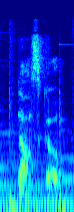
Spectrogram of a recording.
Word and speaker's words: Doskow: i'm here with how do you say your last name dasco ask him just like it's it should be right and uh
